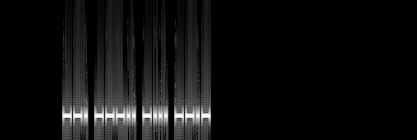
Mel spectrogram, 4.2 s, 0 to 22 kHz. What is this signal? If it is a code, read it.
Morse code, heard as a keyed tone, about 46 wpm, 700 Hz. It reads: G8BQ
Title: DXCC-100 Call Signs - 4 Characters - Repeated 2x - 45wpm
